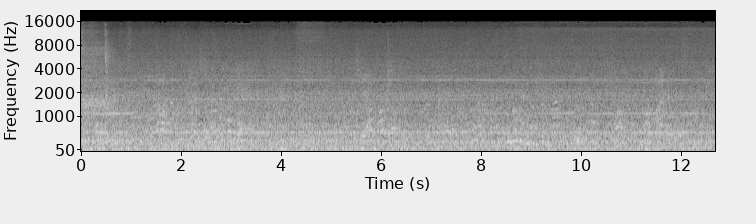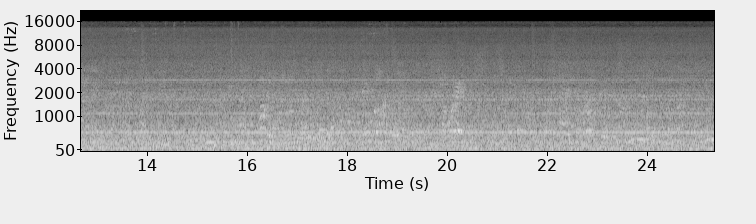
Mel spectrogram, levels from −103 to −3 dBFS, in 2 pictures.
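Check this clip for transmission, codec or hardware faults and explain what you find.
Two short jumps are audible in the sound, at 13.55 s and 23.01 s, most likely a dropped buffer (overrun) each time. The audio skips ahead with no gap, losing around 10 ms and then around 15 ms, because samples were overwritten before being read and the surrounding audio was joined directly.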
